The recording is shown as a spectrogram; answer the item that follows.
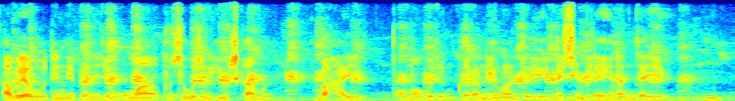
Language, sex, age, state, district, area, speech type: Bodo, male, 45-60, Assam, Chirang, urban, spontaneous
